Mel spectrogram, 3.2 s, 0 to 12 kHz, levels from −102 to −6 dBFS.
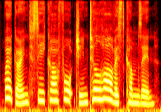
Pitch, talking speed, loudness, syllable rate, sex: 235 Hz, 185 wpm, -16 LUFS, 5.0 syllables/s, female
